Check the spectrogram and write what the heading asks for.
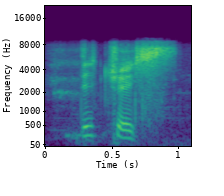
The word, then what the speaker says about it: districts: as districts, Yeah, districts. district. Districts. Uh, um, X. district, district, Yeah, districts. district. Okay, we have. Do we pronounce city? Yeah, the CTS put together sounds like an X sound, like an X sound.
